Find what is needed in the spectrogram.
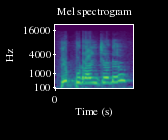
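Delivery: high, rising challenge on రాయించాడు; rising question. Shown as a demonstration. Preacher quizzing the congregation with a high rising question. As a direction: toss the question up high to the crowd. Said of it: "చూసారు ఎంత జాగ్రత్త".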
